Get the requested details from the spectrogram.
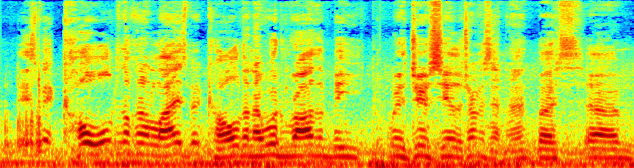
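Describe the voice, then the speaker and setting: Talking at a very fast pace, a man can be heard. Noticeable background noise and audible room echo fill the recording. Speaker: vlogger. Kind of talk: casual vlog talk. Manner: quiet.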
